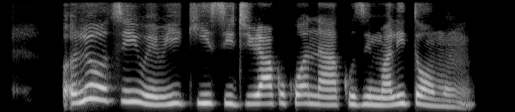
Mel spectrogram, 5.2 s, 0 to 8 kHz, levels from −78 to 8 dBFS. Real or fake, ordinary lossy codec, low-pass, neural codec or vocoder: fake; none; 7.2 kHz; codec, 24 kHz, 0.9 kbps, DualCodec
